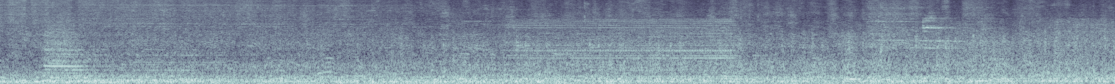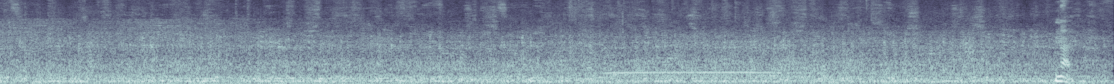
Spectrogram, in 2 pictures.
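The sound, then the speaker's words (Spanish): A train in motion gives a loud, steady rumble and rattle that runs through the whole stretch, while people talk over it. “¿Por qué estamos en este tren?”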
